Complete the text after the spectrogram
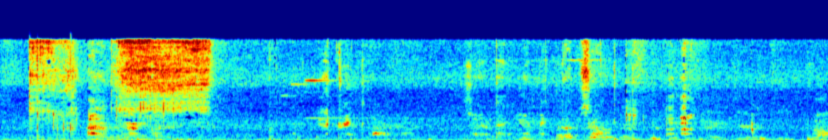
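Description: A boy talks quietly close by.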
